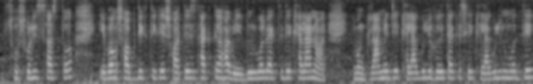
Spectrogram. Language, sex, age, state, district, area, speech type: Bengali, female, 45-60, West Bengal, Hooghly, rural, spontaneous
